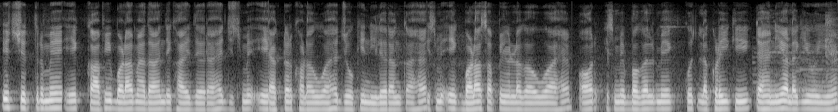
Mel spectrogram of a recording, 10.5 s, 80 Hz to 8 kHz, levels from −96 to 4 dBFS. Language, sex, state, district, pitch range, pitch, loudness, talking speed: Hindi, male, Andhra Pradesh, Srikakulam, 135-145 Hz, 140 Hz, -17 LUFS, 65 wpm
